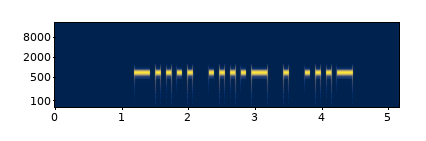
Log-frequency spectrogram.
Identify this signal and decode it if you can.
Morse code, heard as a keyed tone, about 15 wpm, 700 Hz. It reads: 64EV
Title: Four Challenging Letter-Number Combinations 15wpm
